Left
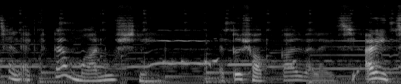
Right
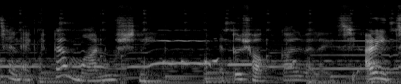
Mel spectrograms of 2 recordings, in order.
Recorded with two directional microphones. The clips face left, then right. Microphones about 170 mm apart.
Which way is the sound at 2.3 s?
45° left (ahead or behind).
